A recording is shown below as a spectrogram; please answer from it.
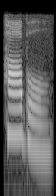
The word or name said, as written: hobble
